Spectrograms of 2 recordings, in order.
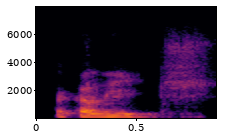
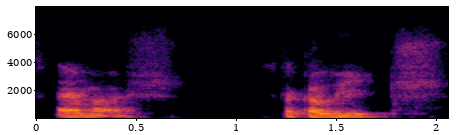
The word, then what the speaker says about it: Skagit: And if everyone listens, Skagit. can you do it one more time? Skagit. Skagit.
